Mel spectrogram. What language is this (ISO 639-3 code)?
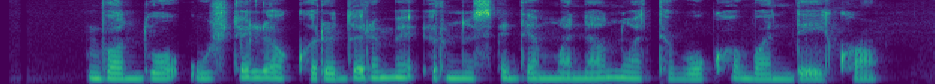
lit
